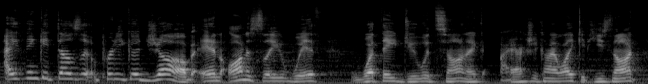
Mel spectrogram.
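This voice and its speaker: A man's voice: fairly high pitch, expressive, normal speed. Casual male film reviewer over music. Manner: informal, emphatic, rambling with repeated qualifiers. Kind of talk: casual opinionated video review. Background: background music.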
